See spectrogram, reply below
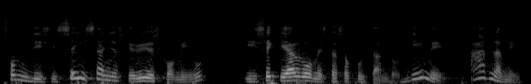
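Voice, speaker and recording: A man preaching voices a worried middle-aged father pressing his daughter to talk to him, his voice climbing higher and louder. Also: wildly swooping pitch, normal speed. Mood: gentle concern. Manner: insistent, rising to exasperated exclamations.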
